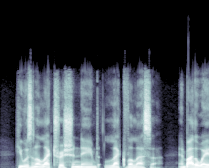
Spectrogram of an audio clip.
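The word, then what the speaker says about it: Lech Wałęsa: He was an electrician named Levlesa. And by the way, it's pronounced Le Voenza.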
